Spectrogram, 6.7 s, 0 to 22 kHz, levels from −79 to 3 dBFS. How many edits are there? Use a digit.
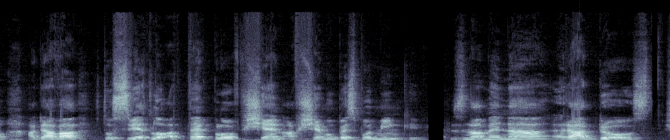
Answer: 1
